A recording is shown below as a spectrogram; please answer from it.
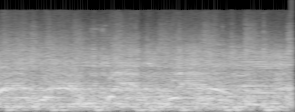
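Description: Heavy metal band playing loudly live, with the vocalist yelling over dense, steady band sound.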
